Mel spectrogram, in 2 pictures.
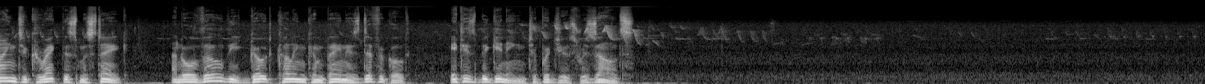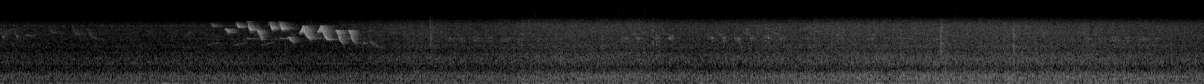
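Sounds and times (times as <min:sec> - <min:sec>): high chirps: 0:00.0 - 0:06.9
bird singing falling notes: 0:00.0 - 0:07.8.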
